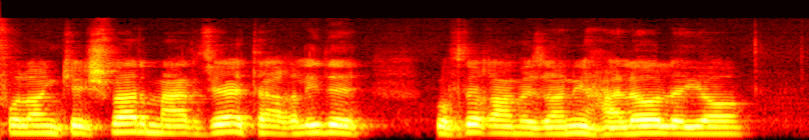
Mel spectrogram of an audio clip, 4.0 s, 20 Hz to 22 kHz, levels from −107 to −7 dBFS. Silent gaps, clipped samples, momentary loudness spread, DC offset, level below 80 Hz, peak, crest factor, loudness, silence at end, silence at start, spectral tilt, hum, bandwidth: none; under 0.1%; 9 LU; under 0.1%; -76 dBFS; -4 dBFS; 16 dB; -20 LUFS; 0.35 s; 0 s; -7 dB/octave; none; 10 kHz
